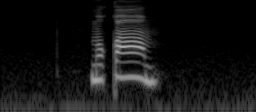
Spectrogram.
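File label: "maqam", Urdu; مقام; [məqɑːm] (maqām); 位置（男）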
